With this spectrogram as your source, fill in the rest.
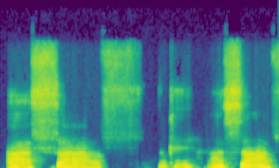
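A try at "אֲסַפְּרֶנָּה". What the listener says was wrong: That's a pay. are asa, and then that's a pay, so it has a P sound.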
